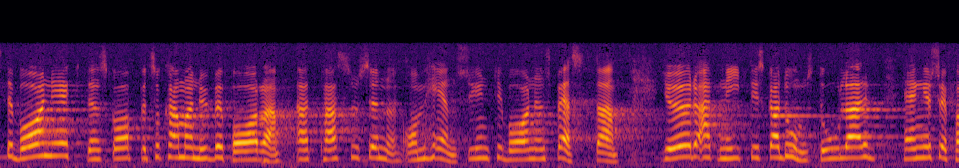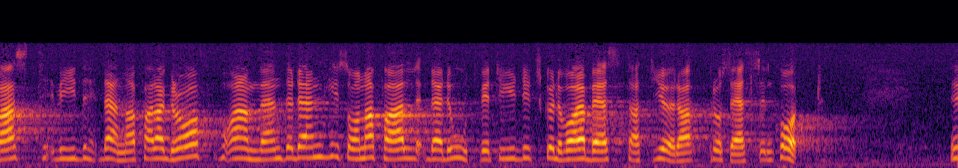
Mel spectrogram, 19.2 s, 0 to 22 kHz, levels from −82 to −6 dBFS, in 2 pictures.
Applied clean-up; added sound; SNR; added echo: none; none; none; none.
